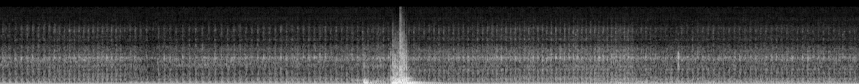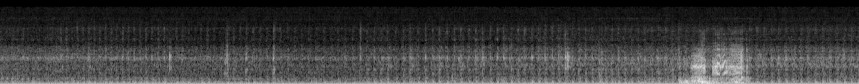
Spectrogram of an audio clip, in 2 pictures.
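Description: Royal Enfield Himalayan motorcycle's single-cylinder engine running steadily as the bike rides along at low speed, with two brief loud bursts, about four seconds in and near the end.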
